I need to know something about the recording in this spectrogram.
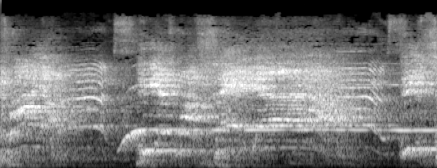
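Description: A woman singing a praise and worship song into a microphone in a large hall, with short phrases, then one long held high note from about a second in almost to the end, over audience shouts and cheers.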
